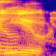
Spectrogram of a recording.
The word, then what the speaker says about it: Mu: I think it's pronounced Mu. Like the Mu Greek letter.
